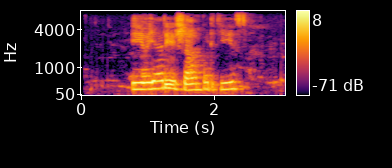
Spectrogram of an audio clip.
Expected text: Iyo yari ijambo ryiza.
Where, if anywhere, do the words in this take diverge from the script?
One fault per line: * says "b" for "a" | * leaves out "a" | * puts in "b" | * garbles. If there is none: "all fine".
all fine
